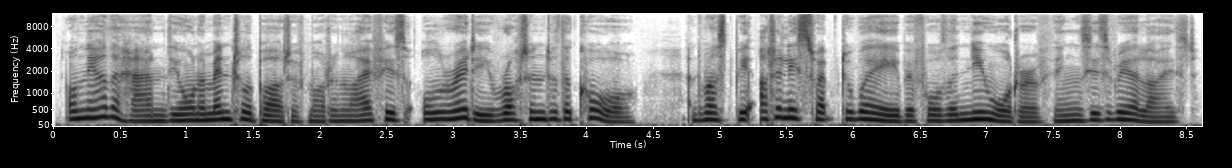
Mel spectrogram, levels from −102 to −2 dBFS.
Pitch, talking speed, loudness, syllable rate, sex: 190 Hz, 210 wpm, -15 LUFS, 5.8 syllables/s, female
